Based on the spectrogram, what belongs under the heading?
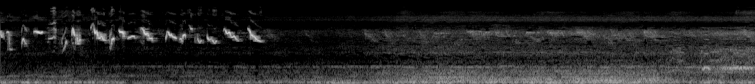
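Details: Lemon-bellied white-eye, a Lombok bird, master recording in the ciak ciak style for training cage birds: a quick burst of high, thin chirps for about two and a half seconds, then quiet background hiss.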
